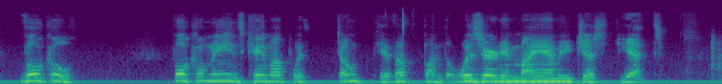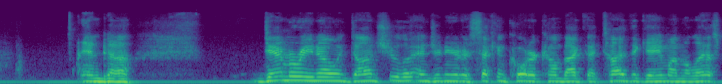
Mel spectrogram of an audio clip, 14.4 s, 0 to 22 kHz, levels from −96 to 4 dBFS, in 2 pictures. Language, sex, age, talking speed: English, male, 60-79, 145 wpm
